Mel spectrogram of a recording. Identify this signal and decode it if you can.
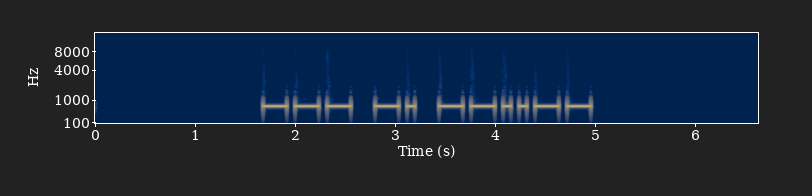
Morse code, heard as a keyed tone, about 15 wpm, 700 Hz. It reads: ON,
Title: 3x Word-Spacing - Sentences from Top 100 Words - 15wpm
